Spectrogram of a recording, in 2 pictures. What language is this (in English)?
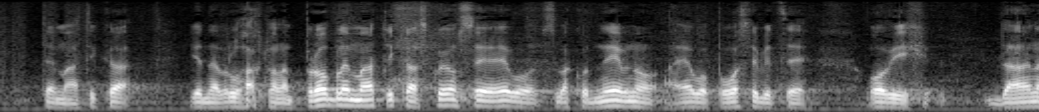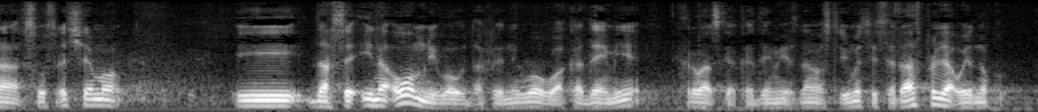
Croatian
